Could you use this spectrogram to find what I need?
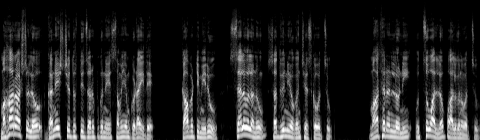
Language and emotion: Telugu, neutral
